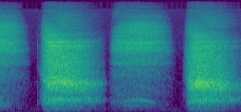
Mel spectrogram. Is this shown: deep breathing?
yes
